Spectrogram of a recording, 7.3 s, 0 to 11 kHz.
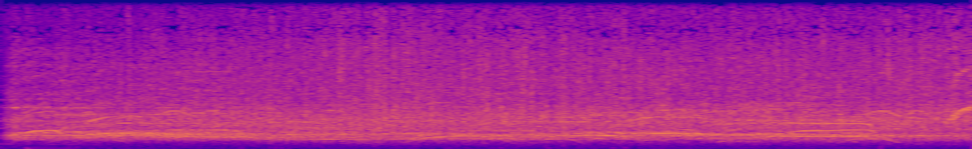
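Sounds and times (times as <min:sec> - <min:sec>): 
audience applause at the close of a show: 0:00.0 - 0:07.2.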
